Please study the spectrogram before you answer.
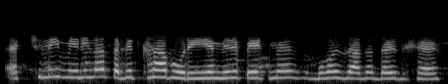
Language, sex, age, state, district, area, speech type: Urdu, female, 18-30, Delhi, Central Delhi, rural, conversation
